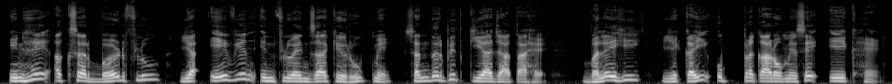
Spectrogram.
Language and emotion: Hindi, neutral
